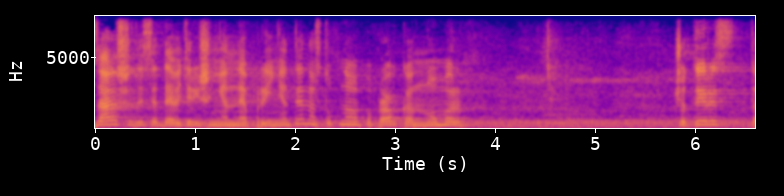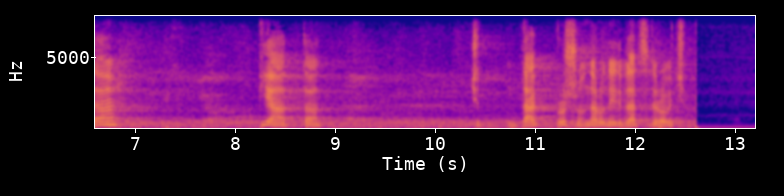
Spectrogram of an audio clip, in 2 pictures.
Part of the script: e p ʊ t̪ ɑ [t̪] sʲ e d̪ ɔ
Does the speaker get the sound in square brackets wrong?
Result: no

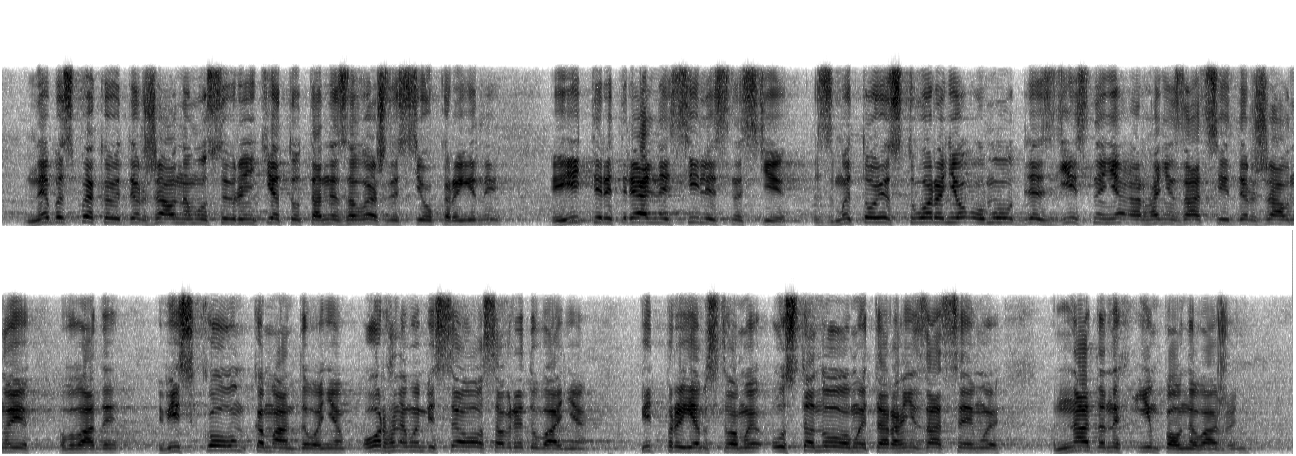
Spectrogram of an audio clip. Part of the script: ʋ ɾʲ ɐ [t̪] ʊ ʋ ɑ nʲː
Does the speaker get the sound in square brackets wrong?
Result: yes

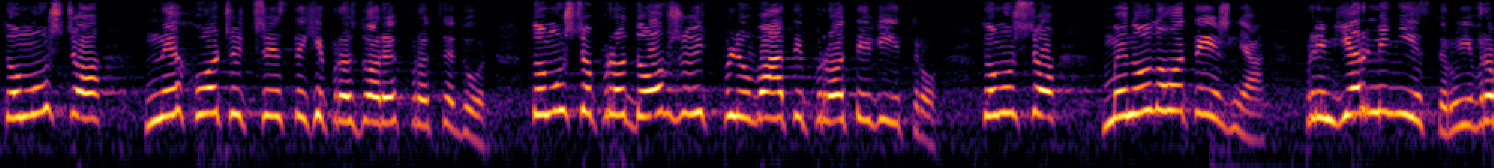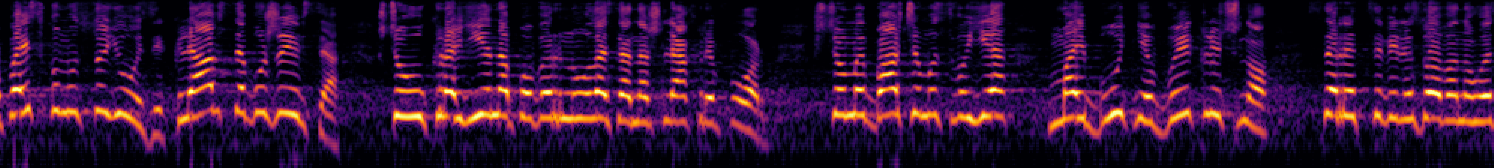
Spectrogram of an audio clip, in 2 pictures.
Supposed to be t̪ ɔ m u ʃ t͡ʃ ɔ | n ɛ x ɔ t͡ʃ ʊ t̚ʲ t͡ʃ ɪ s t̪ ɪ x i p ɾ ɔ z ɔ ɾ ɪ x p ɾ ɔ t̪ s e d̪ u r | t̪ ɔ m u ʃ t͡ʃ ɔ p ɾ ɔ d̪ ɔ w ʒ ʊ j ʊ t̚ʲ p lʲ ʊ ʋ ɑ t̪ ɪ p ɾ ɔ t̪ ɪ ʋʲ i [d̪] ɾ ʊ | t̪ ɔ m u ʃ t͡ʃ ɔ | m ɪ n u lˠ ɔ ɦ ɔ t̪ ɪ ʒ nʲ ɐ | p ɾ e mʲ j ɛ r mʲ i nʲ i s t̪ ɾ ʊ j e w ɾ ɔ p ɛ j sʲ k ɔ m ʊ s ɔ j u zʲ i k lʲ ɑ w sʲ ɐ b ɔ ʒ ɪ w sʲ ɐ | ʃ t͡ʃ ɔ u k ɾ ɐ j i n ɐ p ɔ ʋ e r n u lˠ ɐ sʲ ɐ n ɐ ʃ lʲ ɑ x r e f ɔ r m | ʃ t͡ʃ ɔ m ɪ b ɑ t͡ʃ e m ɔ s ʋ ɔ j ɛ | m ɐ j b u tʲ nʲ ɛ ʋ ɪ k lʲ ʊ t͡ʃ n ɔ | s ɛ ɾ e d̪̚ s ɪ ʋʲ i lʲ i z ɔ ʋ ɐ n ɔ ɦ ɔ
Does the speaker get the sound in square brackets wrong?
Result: yes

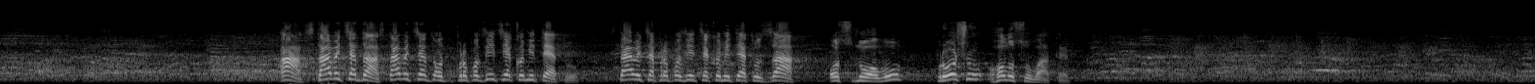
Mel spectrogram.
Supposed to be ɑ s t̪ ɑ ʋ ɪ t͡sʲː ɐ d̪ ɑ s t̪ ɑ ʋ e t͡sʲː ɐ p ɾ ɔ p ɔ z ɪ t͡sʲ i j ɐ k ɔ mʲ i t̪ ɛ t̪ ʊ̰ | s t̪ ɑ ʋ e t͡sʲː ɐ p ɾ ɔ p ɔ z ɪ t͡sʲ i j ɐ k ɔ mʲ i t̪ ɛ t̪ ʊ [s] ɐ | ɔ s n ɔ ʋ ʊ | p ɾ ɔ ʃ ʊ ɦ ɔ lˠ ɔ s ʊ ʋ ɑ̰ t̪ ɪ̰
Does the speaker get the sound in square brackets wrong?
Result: yes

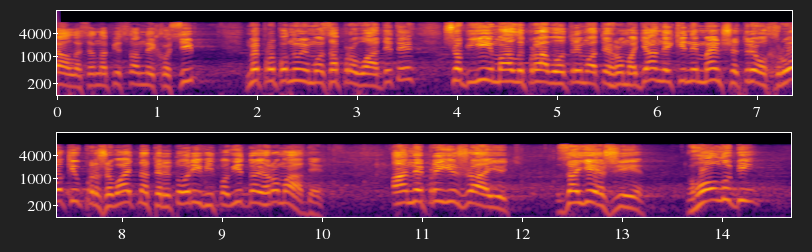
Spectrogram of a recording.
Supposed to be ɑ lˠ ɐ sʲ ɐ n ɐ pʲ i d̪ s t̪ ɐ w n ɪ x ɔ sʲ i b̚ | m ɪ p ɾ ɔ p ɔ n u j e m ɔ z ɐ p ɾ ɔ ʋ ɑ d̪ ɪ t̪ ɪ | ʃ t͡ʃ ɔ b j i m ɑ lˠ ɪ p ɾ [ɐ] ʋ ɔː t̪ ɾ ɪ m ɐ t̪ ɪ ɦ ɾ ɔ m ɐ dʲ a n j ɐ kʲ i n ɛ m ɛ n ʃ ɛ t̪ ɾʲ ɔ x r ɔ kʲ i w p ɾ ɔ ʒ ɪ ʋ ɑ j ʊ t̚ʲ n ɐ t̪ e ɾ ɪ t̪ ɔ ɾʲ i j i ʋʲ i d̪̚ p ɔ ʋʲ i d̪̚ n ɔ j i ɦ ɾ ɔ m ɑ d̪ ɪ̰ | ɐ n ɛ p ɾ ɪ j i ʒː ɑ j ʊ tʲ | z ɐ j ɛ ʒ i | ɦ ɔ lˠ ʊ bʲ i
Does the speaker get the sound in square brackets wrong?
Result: yes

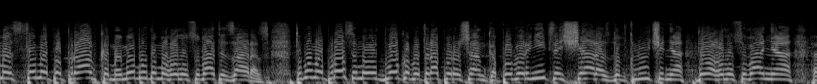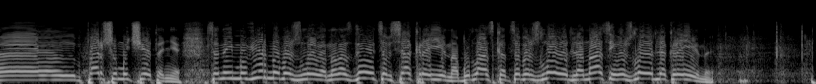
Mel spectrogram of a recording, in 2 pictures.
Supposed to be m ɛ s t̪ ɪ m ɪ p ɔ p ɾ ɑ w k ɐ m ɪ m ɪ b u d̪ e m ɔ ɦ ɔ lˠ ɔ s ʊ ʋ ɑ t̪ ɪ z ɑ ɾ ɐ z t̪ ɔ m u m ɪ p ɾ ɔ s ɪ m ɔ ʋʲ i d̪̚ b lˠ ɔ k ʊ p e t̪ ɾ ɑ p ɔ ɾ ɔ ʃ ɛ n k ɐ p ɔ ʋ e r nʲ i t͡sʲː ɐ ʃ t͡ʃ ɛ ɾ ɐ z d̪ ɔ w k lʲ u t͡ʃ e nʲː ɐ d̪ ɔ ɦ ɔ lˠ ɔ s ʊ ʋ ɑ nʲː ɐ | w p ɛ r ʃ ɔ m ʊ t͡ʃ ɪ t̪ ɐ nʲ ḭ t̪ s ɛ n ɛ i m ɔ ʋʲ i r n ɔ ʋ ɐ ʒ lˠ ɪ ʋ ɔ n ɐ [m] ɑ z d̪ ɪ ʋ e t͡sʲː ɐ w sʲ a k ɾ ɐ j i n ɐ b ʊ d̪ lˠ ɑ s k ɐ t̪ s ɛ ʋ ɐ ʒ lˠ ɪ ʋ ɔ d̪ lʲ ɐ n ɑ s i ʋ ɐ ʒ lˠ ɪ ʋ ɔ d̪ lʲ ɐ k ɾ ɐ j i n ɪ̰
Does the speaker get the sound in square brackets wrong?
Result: yes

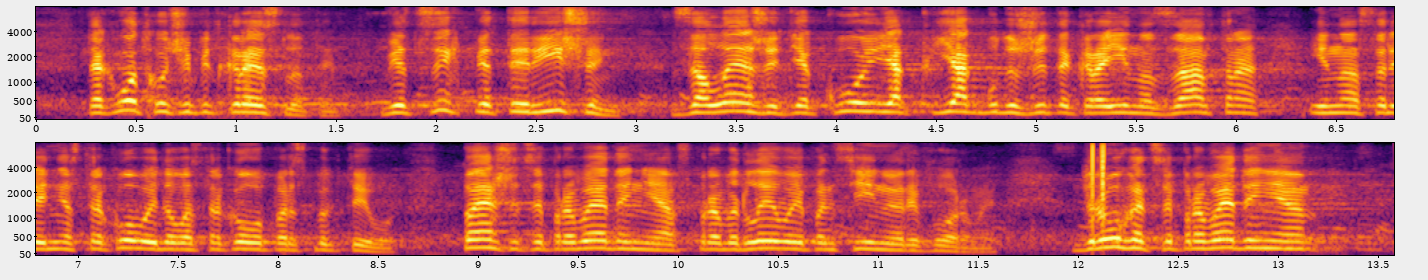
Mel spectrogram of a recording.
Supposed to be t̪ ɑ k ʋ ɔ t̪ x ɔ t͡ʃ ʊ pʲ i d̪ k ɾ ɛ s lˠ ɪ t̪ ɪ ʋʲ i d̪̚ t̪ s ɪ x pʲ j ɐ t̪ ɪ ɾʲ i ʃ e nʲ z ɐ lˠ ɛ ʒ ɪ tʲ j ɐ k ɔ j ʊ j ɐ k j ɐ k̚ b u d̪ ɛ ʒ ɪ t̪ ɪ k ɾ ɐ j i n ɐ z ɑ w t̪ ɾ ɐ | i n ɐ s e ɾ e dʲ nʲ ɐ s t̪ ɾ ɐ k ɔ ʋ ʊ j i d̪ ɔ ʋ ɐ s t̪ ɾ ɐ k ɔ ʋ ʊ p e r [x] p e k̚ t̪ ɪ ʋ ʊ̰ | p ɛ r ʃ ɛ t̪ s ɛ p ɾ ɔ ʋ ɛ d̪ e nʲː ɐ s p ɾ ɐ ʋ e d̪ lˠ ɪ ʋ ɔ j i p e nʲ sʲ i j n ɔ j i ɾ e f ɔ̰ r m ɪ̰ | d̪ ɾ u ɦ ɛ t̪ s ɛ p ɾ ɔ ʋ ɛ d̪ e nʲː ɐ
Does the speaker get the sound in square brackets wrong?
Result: yes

